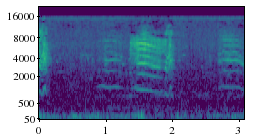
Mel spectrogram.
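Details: Spur-winged lapwing uttering several shorter, fainter calls, rasping and nasal, with one stronger grating note in the middle, over faint low background noise.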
